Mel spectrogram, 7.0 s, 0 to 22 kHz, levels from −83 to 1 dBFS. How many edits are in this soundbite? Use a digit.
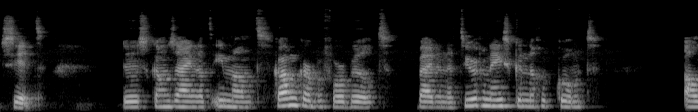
2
